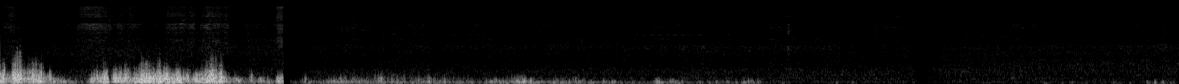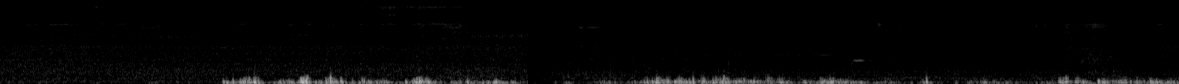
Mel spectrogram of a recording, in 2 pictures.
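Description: Wind gusts and rumbles outdoors.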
